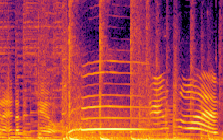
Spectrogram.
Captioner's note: yells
